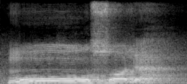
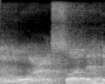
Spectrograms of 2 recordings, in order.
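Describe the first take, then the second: First: A long u vowel replaces the middle consonant. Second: A throaty ain sound follows the first syllable. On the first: "diubah menjadi waw sukun" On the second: "dengan ain"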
